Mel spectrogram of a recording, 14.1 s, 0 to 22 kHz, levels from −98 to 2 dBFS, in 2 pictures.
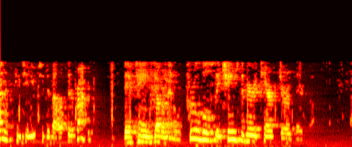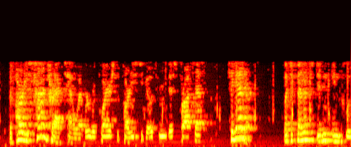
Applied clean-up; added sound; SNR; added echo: classical method spectral subtraction.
